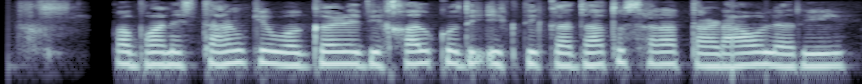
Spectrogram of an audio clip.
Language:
Pashto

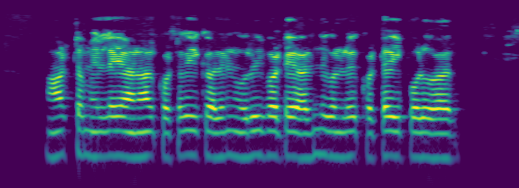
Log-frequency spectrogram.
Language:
Tamil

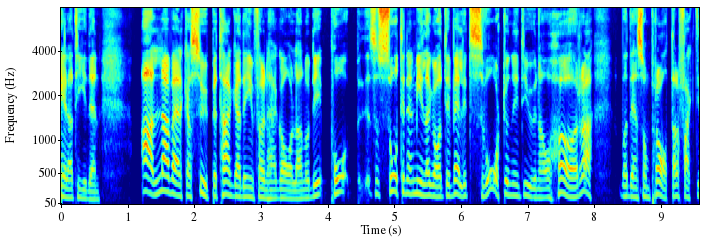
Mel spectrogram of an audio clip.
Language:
Swedish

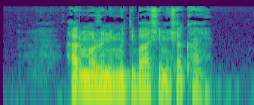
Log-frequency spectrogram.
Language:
Shina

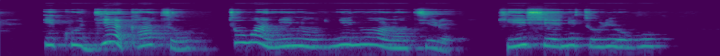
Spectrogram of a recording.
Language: Yoruba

